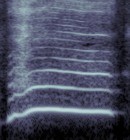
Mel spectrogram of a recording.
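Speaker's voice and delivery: hammed-up woo-hoo; high, loud mock whoop. Shown as a demonstration. Acting out feelings for the women, a hammed-up whoop. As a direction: shriek it out in mock glee.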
